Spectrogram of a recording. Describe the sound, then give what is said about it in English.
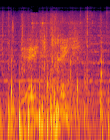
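Horse hooves clip-clopping as horses are ridden through a huge, gloomy cave system, many loud, irregular steps overlapping in quick succession. “They ride their horses through a huge, gloomy cave system.”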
